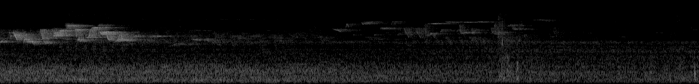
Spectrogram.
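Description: Songbird singing: a quick phrase of high notes falling in steps, then a fainter phrase a few seconds later, over a steady low background hum.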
